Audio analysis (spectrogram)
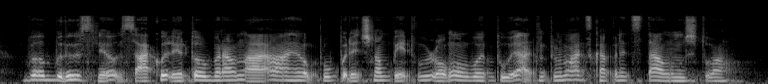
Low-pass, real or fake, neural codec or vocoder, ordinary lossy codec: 9.9 kHz; fake; autoencoder, 22.05 kHz, a latent of 192 numbers a frame, VITS, trained on many speakers; MP3, 48 kbps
